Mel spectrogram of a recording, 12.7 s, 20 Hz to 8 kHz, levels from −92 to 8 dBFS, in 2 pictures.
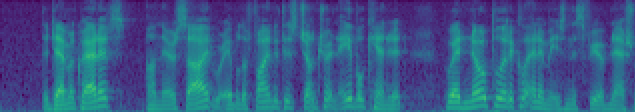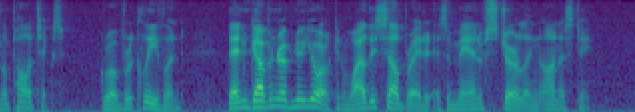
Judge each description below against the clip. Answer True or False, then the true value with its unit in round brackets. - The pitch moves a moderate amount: False (6.8 semitones)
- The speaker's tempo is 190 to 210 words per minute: True (200 wpm)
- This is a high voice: False (145 Hz)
